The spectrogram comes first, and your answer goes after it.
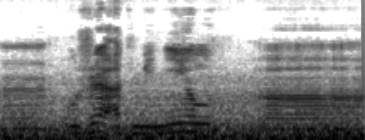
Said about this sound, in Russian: Какая-то машинка, дайте пропустить.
